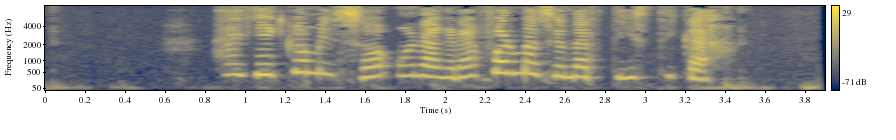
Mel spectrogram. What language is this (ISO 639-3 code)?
spa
